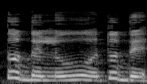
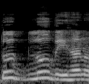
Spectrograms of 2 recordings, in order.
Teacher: இந்த 5 எழுத்துக்களும் சுக்குன் பெற்ற நிலையில் வந்துச்சுனாக்கா அப்ப நம்ம என்ன செய்யணும்? இந்த எழுத்துக்களை அசைச்சு ஓதணும். கல்கலா செஞ்சு ஓதணும்.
